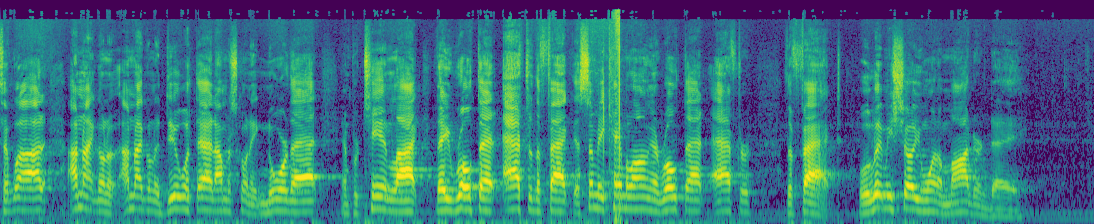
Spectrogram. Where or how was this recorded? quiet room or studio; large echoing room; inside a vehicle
large echoing room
